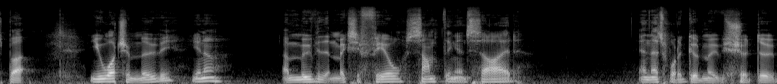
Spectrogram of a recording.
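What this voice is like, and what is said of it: Hushed, quiet secretive voice. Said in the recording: “I'm going to be talking like a little creepy little secret teller ... I don't want to wake her up. So that's why I'm talking like this.”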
